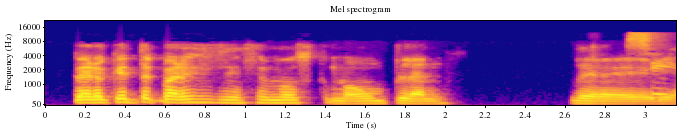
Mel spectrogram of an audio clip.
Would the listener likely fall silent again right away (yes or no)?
no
